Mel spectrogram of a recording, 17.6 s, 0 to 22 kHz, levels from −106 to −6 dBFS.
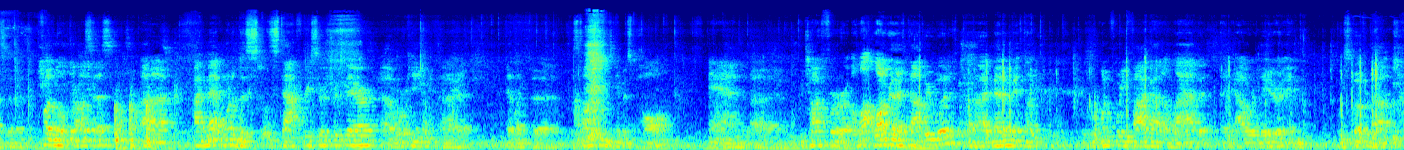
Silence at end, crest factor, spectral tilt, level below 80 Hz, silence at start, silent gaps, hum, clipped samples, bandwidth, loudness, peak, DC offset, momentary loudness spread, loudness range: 0 s; 22 dB; -5.5 dB/octave; -60 dBFS; 0 s; none; none; under 0.1%; 16.5 kHz; -44 LUFS; -22 dBFS; under 0.1%; 10 LU; 4 LU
